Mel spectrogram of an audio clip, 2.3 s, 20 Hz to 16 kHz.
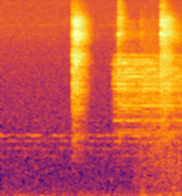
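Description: Music from an MP3 starts playing through the Sony Vaio P11Z's small built-in laptop speakers about a second in, after a near-silent start. It comes through thin, with almost no bass, and sounds terrible.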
